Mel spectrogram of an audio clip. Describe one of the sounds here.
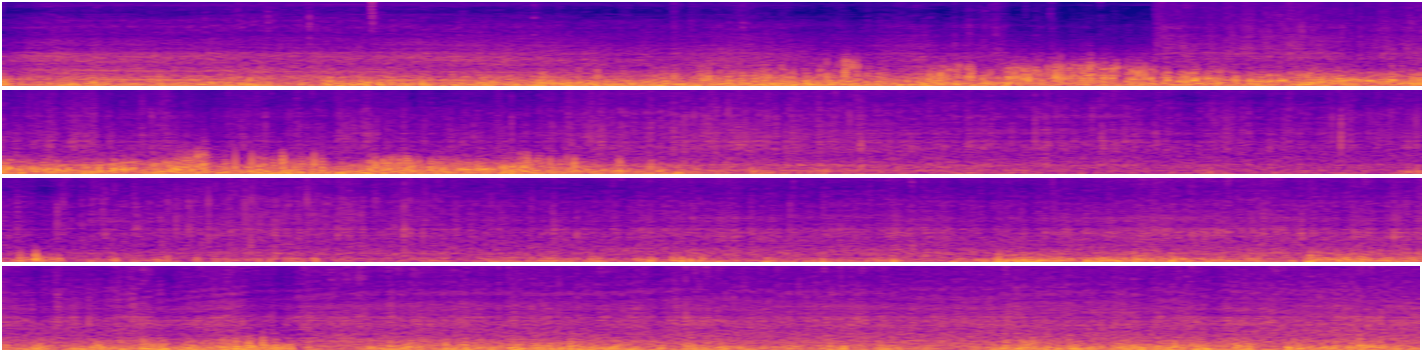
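Small wheels roll and rumble over rough pavement.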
